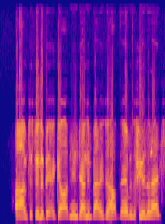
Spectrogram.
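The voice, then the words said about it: English accent. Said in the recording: “You've a lovely accent. Originally English? ... I'm originally English”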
